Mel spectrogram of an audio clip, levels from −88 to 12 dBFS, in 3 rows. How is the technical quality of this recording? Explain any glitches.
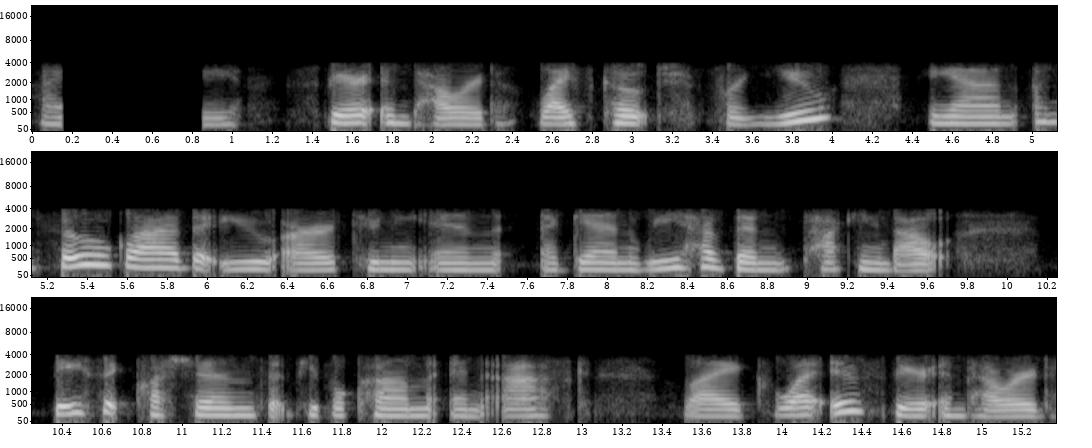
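The technical quality is poor. The whole recording carries low-bitrate codec damage, and there is one complete gap near the start.

Throughout, the sound has G.723.1 codec damage: the 6.3 kbit/s coding leaves only about 150 Hz to 3.5 kHz, with nothing above 3.8 kHz. That gives muffled, hoarse speech and smeared consonants. A plain low-pass filter would stay clear rather than grainy.

From 0.15 to 0.85 s, about 0.7 s, there is an audio dropout to silence. The input was likely lost while zeros were written. Unlike a quiet pause, even the room tone vanishes.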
